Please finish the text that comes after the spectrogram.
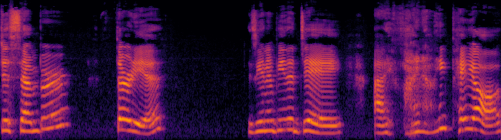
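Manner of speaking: tearful crying, voice cracking and breaking. Sharing the date a long debt will be paid off, the speaker starts crying. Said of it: "I'm crying".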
